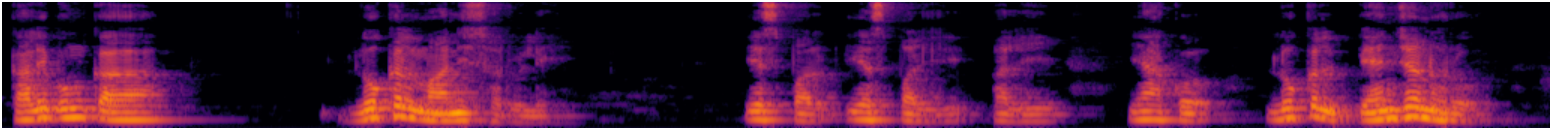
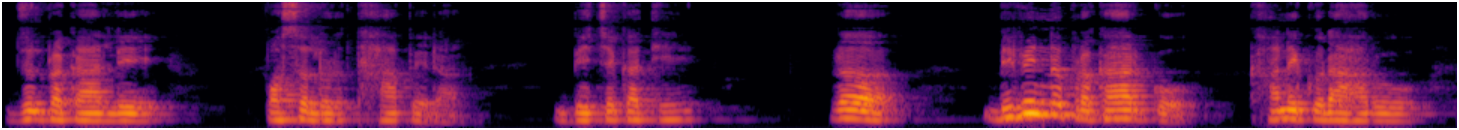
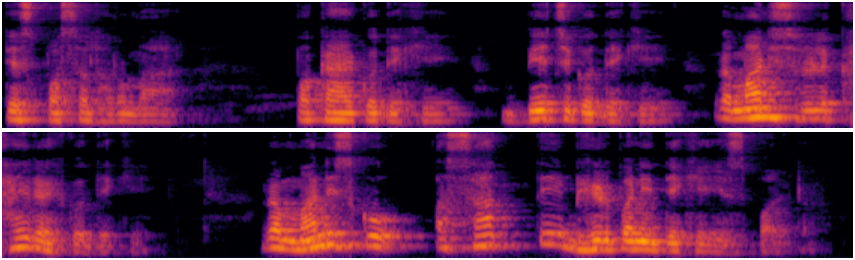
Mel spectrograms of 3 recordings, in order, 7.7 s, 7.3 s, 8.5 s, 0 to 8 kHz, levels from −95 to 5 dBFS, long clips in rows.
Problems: none marked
